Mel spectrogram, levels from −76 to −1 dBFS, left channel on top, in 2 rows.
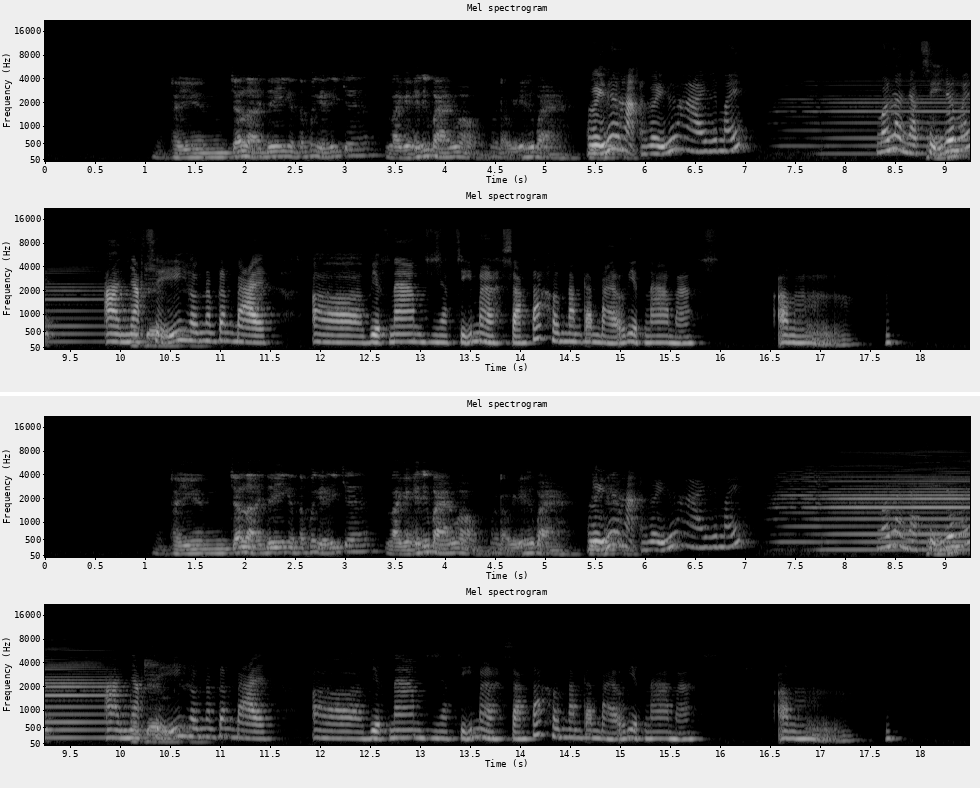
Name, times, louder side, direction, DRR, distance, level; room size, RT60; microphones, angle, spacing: voice 1, 1.1-5.8 8.8-9.1 10.1-10.8, equal, 35° right, 4.3 m, -37 dB
voice 2, 5.4-7.0 8.3-9.3 9.8-11.6 11.9-15.8 16.6-17.3, left 4 dB, 45° left, 0.6 m, -33 dB
sound 1, 7.3-10.5, right 9 dB, 55° right, 0.5 m, -39 dB
8.4 x 8.2 x 9.1 m
head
